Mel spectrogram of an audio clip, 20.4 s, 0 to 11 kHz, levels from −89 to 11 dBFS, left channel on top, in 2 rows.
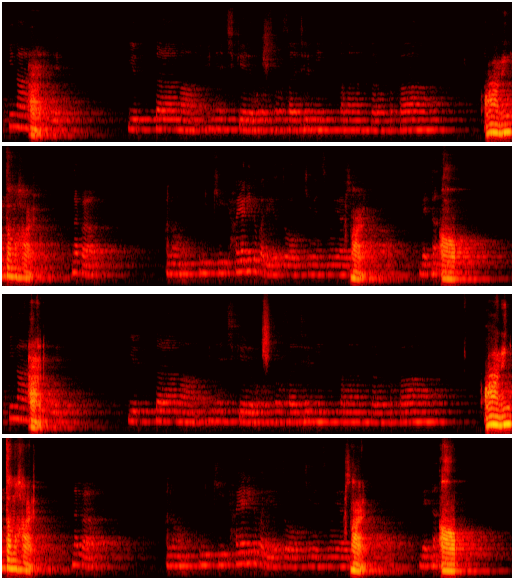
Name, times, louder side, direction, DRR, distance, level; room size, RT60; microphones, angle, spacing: voice 1, 0.1-1.2 2.5-2.8 3.1-8.7 9.6-9.7 10.1-10.2 11.6-12.1 13.5-17.3 17.6-18.0 18.5-19.3, equal, 15° left, 1 dB, 1.7 m, -51 dB
voice 2, 9.6-10.9 17.2-17.5 18.9-19.3, right 5 dB, 80° right, 16 dB, 0.5 m, -29 dB
12.0 x 11.5 x 9.2 m, 2.1 s
head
